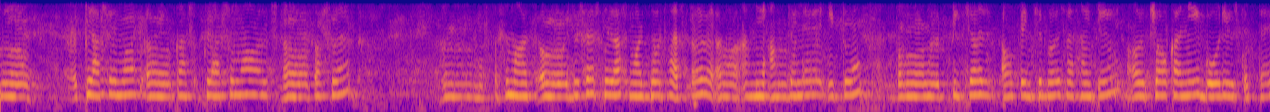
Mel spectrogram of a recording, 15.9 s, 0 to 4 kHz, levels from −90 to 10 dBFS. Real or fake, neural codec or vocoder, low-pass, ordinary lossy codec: fake; codec, 24 kHz, 3 kbps, HILCodec; 3.6 kHz; none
